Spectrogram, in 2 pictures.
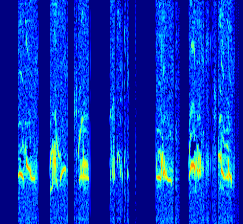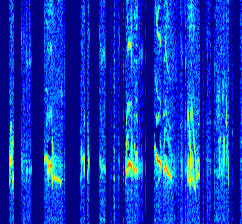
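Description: A songbird singing: a string of short, high whistled notes and chirps with quick slurs up and down, about two a second.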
